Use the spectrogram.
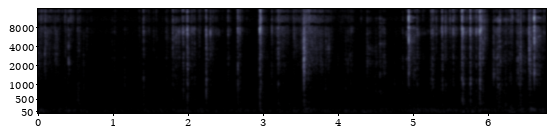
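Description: A utility knife blade scrapes thin, flaky shavings off a solid, dry pink bar of soap held in the palm. The strokes come as quick, dry, crisp scratches and clicks, bright and short with almost no ring, over a faint low background hum.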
